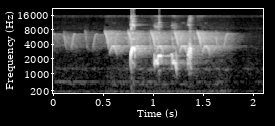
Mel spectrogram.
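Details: Streak-eared bulbul giving one short bubbly, chirpy phrase of quick slurred notes, with a thin, high buzzy trill running over it from another bird; quiet background.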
